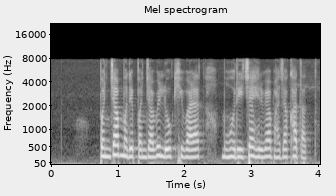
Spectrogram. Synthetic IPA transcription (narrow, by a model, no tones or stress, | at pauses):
pəɲd͡ʑab̚məd̪ʱjepəɲd͡ʑabiːlokɕiʋaɭjat̪moɦɾit͡ɕjaɦiɾʋjabʱad͡ʑakʰat̪at̪̚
